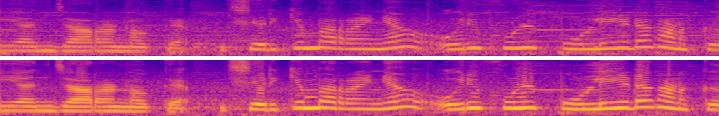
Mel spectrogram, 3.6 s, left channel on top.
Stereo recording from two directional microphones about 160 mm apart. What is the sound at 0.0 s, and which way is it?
A woman's voice, 25° right (ahead or behind).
